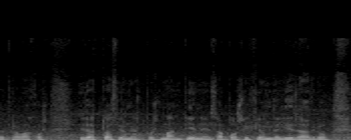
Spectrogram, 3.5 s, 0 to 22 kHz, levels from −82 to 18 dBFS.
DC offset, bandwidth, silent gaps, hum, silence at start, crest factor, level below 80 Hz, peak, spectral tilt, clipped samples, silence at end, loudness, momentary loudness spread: under 0.1%; 10 kHz; none; none; 0 s; 16 dB; -54 dBFS; -12 dBFS; -8.5 dB/octave; under 0.1%; 0 s; -29 LUFS; 6 LU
